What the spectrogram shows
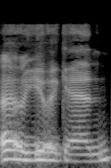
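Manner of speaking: put-on cranky, grouchy man voice. Imagining what the guitar would say to its player, in a grumpy man voice. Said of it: "a really grumpy man voice".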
